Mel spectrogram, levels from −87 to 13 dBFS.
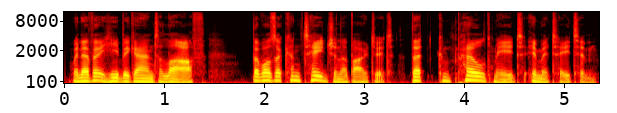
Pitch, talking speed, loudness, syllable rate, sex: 110 Hz, 190 wpm, -18 LUFS, 6.4 syllables/s, male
